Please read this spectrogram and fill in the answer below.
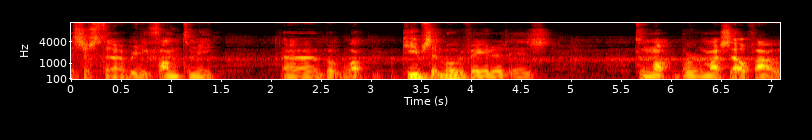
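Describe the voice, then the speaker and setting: A mumbling man with a very deep, low voice, fairly even intonation and a fairly slow pace. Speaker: gaming YouTuber and leaderboard moderator. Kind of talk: Q&A video, casual monologue. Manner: hesitant, many fillers.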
